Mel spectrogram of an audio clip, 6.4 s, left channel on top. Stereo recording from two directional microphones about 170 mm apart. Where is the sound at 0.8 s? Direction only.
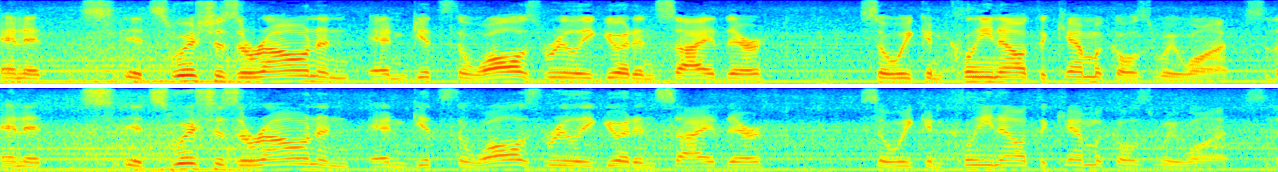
30° left (ahead or behind).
